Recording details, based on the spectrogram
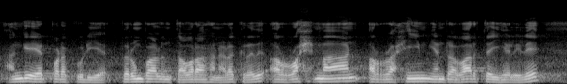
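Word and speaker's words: الرحمن الرحيم: ஏற்படக்கூடிய பெரும்பாலும் தவறாக நடக்கிறது அர்ரஹ்மான் அர்ரஹீம் என்ற வார்த்தைகளிலே சிலர் வந்து அர்ரஹ்மானிர் ரஹீம் என்று அந்த ஹாவை உச்சரிக்காமல் சொல்வார்கள் எனவே அதை நாங்கள் திருத்திக் கொள்ள வேண்டும் அர்ரஹ்மான் அர்ரஹீம் அர்ரஹ்மானிர் ரஹீம் என்று ஹாவை நாங்கள் சரியாக உச்சரிக்க வேண்டும் இல்லாவிட்டால் சில வேளை அர்த்தம்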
